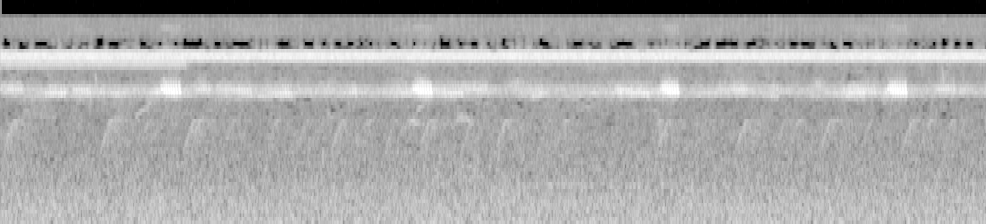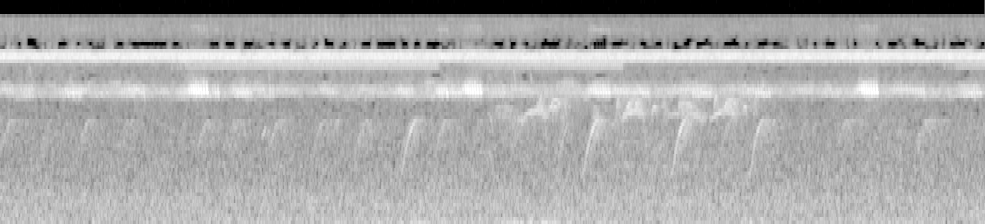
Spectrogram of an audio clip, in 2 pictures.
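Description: Crickets trill steadily at night, a high continuous shrill over a lower pulsing chorus.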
